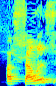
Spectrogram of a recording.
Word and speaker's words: Accellus: Accelis. It's spelled ACCELLUS.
